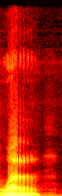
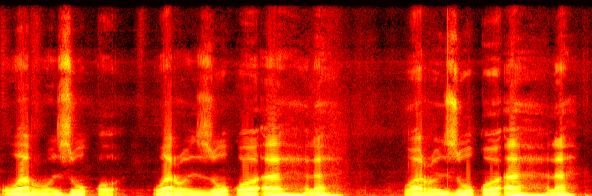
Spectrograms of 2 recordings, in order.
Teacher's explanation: ro-nya dibaca dengan tebal ya, jangan dibaca dengan tipis, jangan war, tapi dia warzuq, warzuq ahlah, warzuq ahlah.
